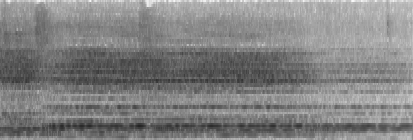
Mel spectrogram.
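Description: A choir singing long, held notes, fading out near the end.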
